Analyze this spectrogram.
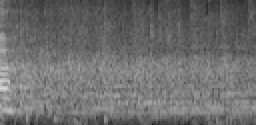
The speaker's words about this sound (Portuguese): Aplaudindo, glorificando o nome dEle.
